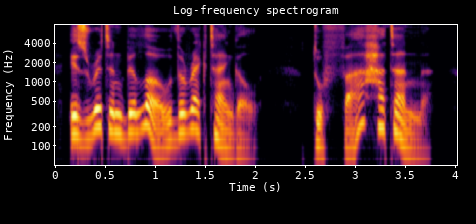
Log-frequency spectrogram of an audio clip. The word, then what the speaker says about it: تفاحة: The pronunciation of the word apple is written below the rectangle. Tufahatan, tufahatan, tufahatan.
